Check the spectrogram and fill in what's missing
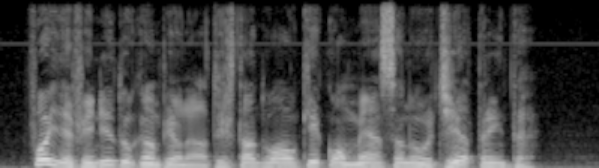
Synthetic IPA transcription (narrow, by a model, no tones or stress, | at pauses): fojd̪efinid̪ʊːkɐ̃mpionat̪ʊist̪ad̪uawkɪkomɛsɐnʊd͡ʒiɐt̪ɾĩnt̪ɐ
